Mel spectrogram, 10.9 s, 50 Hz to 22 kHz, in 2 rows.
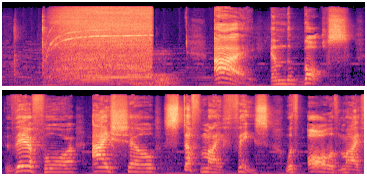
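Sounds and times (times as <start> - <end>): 
vacuum cleaner running: 0.6 - 2.3
speech: 3.2 - 10.8.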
